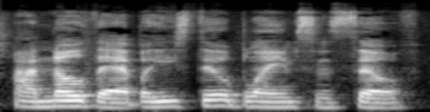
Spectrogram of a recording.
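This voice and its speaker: A woman reading aloud voices a calm, careful farm mother who speaks softly and reasons things through. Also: deep voice, normal speed, lightly acted. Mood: cautioning. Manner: soft-spoken, reasoning.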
